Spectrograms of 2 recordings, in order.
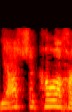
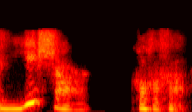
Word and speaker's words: Yishar Kochacha: And the proper way to pronounce it is not Yashakoach or Yashar Kochacha. Certainly it's not Koach, but it's not Yashar Kochacha. What it is a Yishar Kochacha.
